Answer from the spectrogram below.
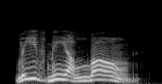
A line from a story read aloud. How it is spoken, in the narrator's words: she shouted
